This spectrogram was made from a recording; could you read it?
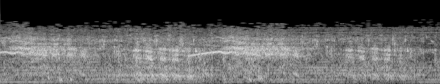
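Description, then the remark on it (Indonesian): A horse whinnies loudly and repeatedly as its rider arrives and dismounts, with a steady clatter of hooves on a hard surface running underneath throughout. “Biarkan saja kuda ini kita taruh di tempat ini.”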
